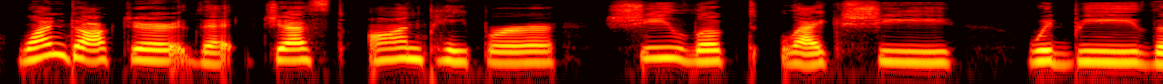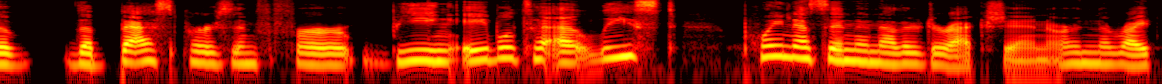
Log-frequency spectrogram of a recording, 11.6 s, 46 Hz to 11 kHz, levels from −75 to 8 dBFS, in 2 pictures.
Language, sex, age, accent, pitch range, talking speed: English, female, 30-49, American, 175-225 Hz, 160 wpm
